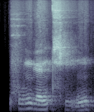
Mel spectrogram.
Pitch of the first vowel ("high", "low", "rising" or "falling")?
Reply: rising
